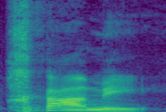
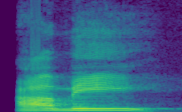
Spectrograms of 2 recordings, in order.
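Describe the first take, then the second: First: The word starts with a harsh throaty sound. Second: The word starts directly with a vowel. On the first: "They say Hami. It's pronounced like that" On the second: "as we do, like Ami"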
